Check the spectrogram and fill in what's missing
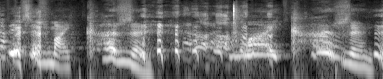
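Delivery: laughing through the words, slowing down. Real, not acted. Realizing the pretty girl at college is his cousin, laughing slowly. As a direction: laugh at the shock of it, dragging it out.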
